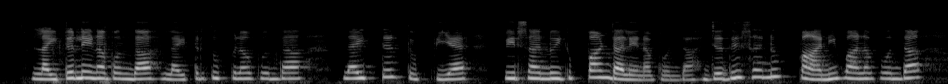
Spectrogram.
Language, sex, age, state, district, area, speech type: Dogri, female, 18-30, Jammu and Kashmir, Samba, urban, spontaneous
